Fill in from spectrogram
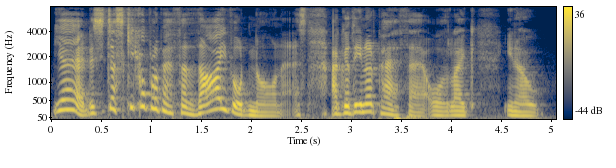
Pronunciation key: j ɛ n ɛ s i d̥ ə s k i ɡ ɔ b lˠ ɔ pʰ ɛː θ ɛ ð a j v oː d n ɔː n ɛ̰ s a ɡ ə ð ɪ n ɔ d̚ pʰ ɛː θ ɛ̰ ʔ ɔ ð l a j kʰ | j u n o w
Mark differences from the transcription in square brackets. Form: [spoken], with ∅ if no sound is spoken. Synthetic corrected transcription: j ɛ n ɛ s i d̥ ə s k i ɡ ɔ b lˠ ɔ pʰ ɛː θ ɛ ð a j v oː d n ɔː n ɛ̰ s a ɡ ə ð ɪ n ɔ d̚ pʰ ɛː θ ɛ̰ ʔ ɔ ð l a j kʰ | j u n o w

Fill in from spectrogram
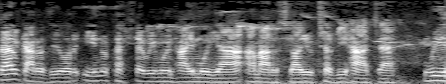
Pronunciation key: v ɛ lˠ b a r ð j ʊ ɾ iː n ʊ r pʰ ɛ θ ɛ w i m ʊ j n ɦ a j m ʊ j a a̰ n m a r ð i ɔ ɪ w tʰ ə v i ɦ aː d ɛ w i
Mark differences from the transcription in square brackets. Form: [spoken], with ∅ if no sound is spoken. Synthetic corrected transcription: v ɛ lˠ [ɡ] a r ð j ʊ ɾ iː n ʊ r pʰ ɛ θ ɛ w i m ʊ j n ɦ a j m ʊ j a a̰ [∅] m a r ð [j] ɔ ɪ w tʰ ə v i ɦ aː d ɛ w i

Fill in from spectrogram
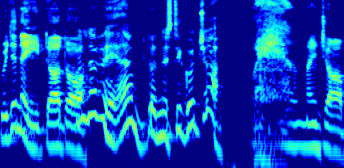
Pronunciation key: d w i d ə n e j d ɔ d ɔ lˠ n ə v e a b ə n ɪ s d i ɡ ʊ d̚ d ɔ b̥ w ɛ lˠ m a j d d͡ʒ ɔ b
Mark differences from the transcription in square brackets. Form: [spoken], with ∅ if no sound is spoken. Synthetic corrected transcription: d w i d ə n e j d ɔ d ɔ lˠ n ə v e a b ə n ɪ s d i ɡ ʊ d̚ [d͡ʒ] ɔ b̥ w ɛ lˠ m a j [n] d͡ʒ ɔ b

